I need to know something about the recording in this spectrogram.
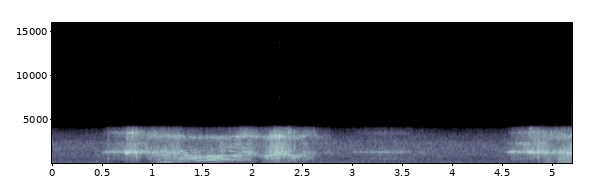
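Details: Adult man snoring during sleep, with loud, rattling, rough, fluttering snores separated by quieter breathing; typical heavy snoring.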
